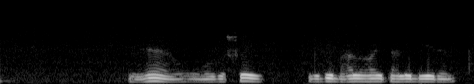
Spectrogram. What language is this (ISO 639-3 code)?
ben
